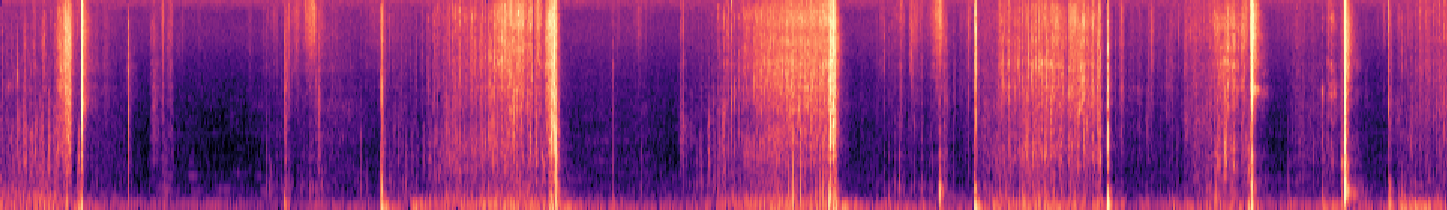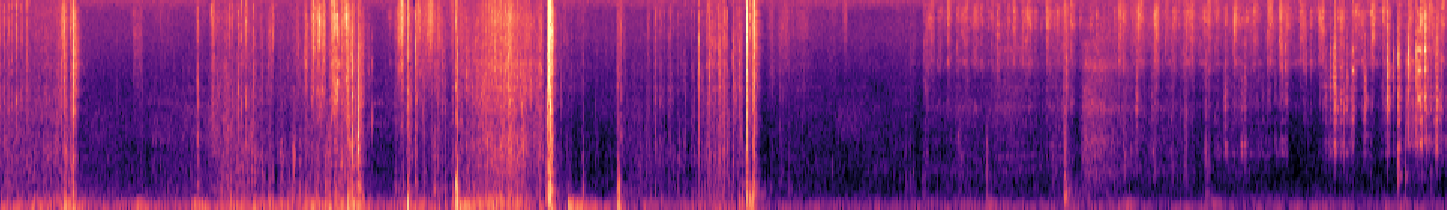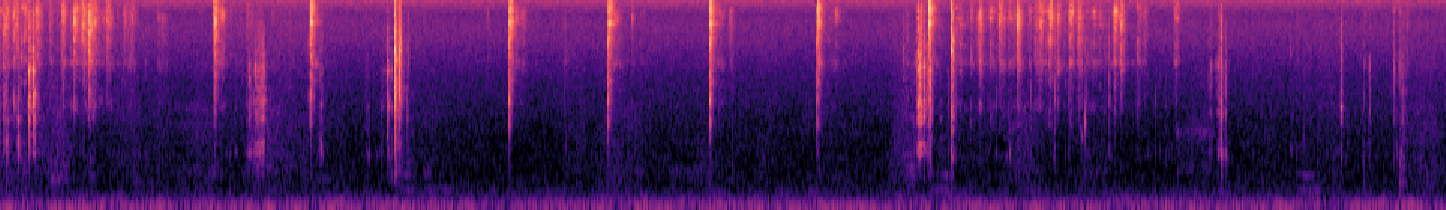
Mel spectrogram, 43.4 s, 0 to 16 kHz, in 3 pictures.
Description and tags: Sound Book 2
Folhei paginas de um livro, microfone condensador
Gravado para a disciplina de Captação e Edição de Áudio do curso Rádio, TV e Internet, Universidade Anhembi Morumbi. São Paulo-SP.
Book, page, paper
